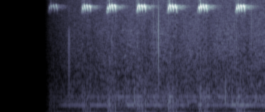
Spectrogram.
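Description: A cricket chirps inside a ranch house in a steady, repeating rhythm, about seven high-pitched bursts evenly spaced, with no voices around it.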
